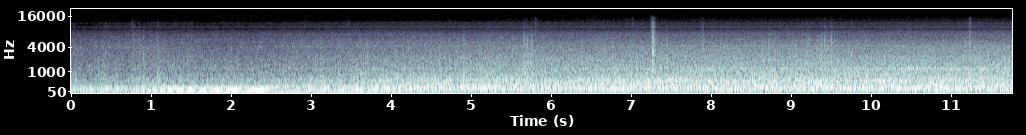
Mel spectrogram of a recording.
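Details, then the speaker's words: 1964 Corvair with a cheap used replacement transmission, installed to fix a problem that likely kept it parked for 30 years, on a test drive rolling from a dead stop: engine drone rises, then drops as it upshifts smoothly around 32 mph. "so let's watch the shift here so I'll tell you when it shifts in case you can't hear it dead stop so I'll just roll onto it"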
